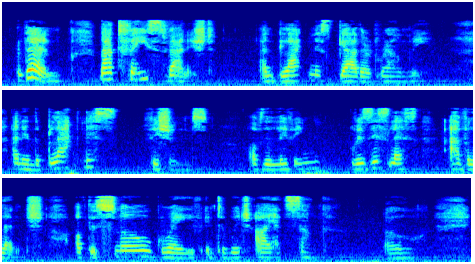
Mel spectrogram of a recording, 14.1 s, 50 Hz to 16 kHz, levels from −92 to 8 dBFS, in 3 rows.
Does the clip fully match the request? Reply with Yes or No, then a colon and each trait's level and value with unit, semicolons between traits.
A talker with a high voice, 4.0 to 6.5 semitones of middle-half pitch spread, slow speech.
Yes: high, 195 Hz; average, 4.3 semitones; slow, 125 wpm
